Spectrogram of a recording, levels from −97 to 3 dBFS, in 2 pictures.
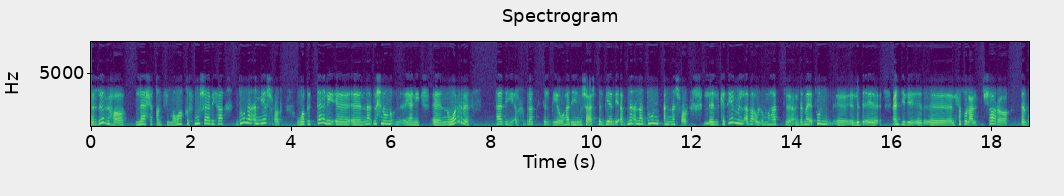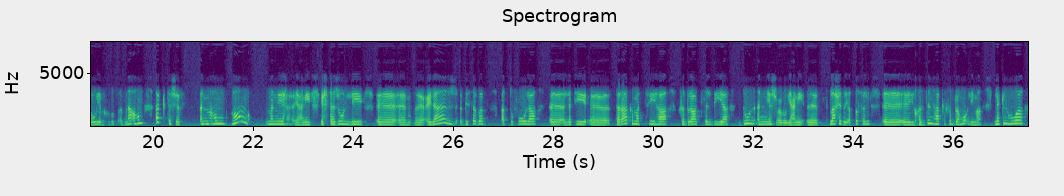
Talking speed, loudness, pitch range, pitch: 95 wpm, -22 LUFS, 210-265 Hz, 235 Hz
